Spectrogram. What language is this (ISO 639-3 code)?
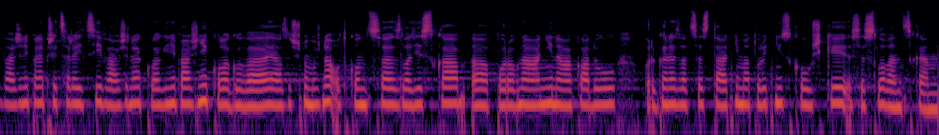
ces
